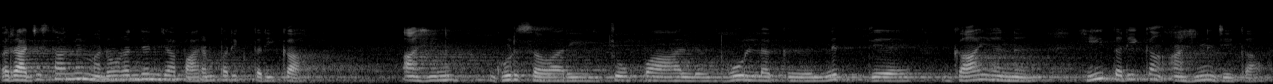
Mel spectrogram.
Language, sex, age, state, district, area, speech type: Sindhi, female, 45-60, Rajasthan, Ajmer, urban, spontaneous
